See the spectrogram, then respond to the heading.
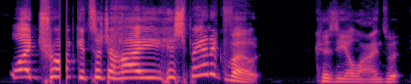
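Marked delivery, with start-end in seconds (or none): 0.1-2.6 very high, whiny mock question; mock bafflement. Imitating strategists puzzled by the vote, high mock bafflement. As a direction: play a clueless, bewildered whiner.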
